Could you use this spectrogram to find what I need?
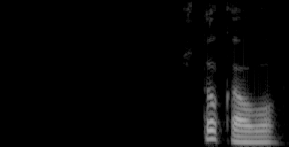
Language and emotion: Russian, neutral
